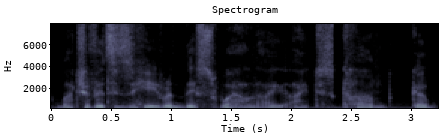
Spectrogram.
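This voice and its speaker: A man playing a devoted, anxious butler with a haunted past in an intimate ASMR roleplay, speaking softly and haltingly with stammers. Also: medium pitch, animated, slight background noise, close to an everyday voice. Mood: wistful, pleading. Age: middle-aged or younger adult. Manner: hesitant, stammering, soft-spoken, drifting into whispers.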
